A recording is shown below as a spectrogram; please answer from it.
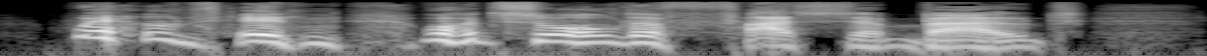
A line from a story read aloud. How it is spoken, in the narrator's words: laughed Fudge airily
